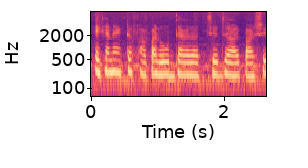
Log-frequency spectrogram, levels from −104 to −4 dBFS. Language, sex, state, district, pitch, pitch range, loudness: Bengali, female, Odisha, Nuapada, 225 Hz, 215-250 Hz, -18 LUFS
